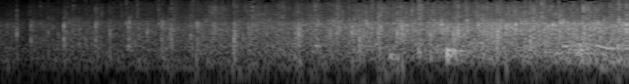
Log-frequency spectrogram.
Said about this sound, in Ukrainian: Товариші аплодують.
